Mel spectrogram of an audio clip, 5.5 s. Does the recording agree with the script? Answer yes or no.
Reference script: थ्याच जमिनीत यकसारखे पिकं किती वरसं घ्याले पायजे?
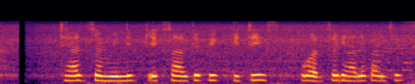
yes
